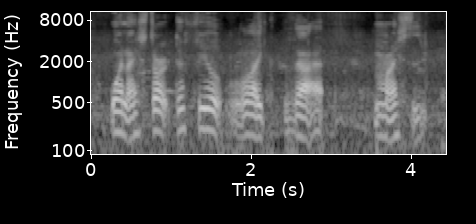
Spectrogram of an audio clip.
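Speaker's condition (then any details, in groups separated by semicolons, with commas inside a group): Cerebral palsy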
